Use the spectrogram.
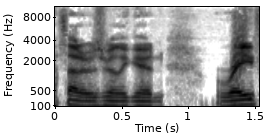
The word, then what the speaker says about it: Ralph: it was really good Rafe fines is that how he pronounced his name the English bti isn't it spelled Ralph uh yes but yeah I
